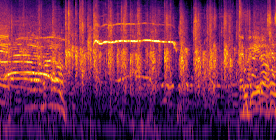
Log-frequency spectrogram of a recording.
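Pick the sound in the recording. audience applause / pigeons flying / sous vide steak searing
audience applause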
